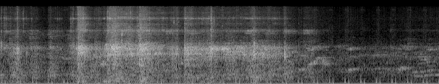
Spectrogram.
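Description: A plastic toy train being grabbed and moved by hand, with sharp clicks and clatter in the first second, then a steady noise for about a second and a half that dies away.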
